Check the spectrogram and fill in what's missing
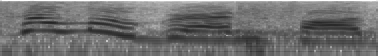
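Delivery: loud, amused hello; mock loud greeting. Player greeting the grandfather back to life, loud and amused. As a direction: call out a cheeky loud greeting.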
